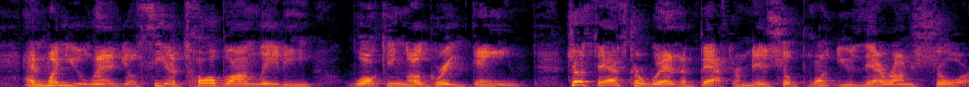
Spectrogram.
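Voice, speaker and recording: A man's put-on character voice, fairly high-pitched with very wide pitch swings, on a very clean recording with a silent background. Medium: read story. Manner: breezy, talkative.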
